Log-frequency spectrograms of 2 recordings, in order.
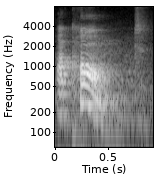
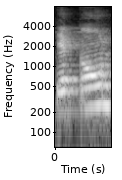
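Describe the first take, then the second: First: The second syllable is raised and stressed. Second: The second syllable is not raised or stressed. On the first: The speaker calls it right. "इसको बोलना चाहिए account" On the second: The speaker calls it wrong. "Account नहीं बोला जाता है"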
